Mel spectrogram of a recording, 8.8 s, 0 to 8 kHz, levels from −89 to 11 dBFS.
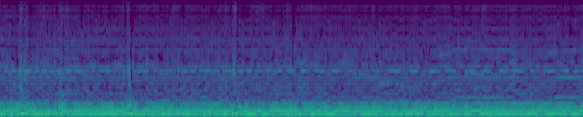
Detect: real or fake fake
